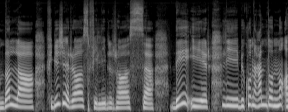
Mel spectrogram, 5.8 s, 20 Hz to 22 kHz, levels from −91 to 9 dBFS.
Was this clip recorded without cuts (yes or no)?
no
